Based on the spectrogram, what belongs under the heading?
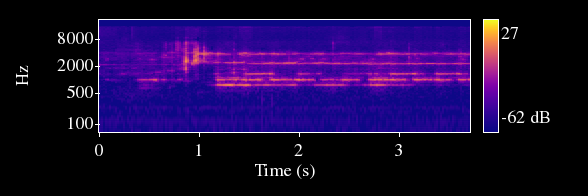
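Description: A laptop gives off a steady, melodic electronic buzz made of several sustained tones layered like a chord, starting with a brief warble before settling into a continuous hum. No one speaks.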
